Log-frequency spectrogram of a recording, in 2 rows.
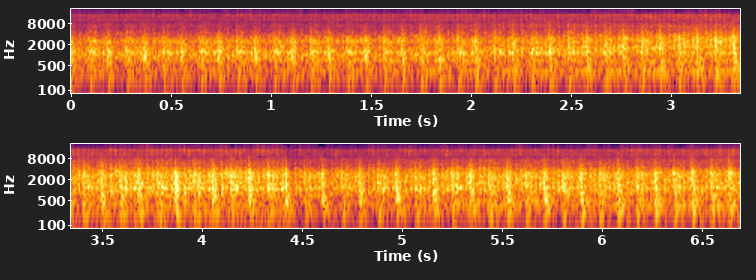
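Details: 2002 Ford F-450 7.3 Powerstroke diesel at idle: sharp, even clatter near 160 a minute over a steady idle; owner suspects a bad injector, not confirmed.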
